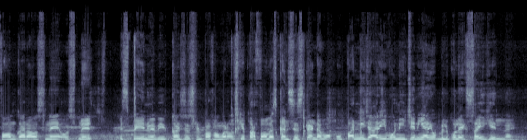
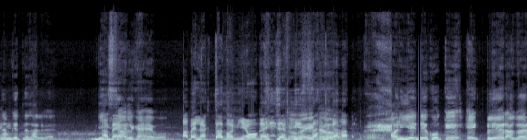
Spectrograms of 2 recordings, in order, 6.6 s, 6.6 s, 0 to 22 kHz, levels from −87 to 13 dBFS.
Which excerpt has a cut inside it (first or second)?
second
